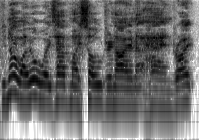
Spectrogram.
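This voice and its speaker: A man's voice: high-pitched, a little fast, darkish tone, a little hiss or hum. A man giving casual, chatty live commentary as a flight sim streamer. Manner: chatty, greets viewers while narrating flying.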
